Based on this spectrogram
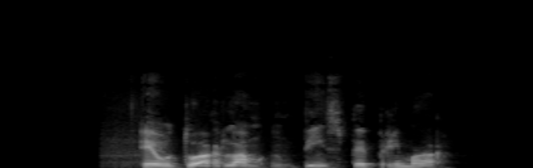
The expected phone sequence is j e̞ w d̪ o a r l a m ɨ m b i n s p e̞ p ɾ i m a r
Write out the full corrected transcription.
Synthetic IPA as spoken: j e̞ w d̪ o a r l a m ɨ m p i n s p e̞ p ɾ i m a r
